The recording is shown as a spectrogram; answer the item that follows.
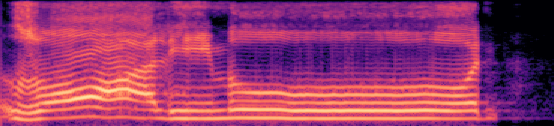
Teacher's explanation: ظالی, ظا حروف مستعلیہ پر پڑھیں گے, ظالمون. میم کے بعد واو مدہ ایک الف کی مقدار لمبا کر کے پڑھا جائے گا. اس کے بعد ہے نون کے اوپر زبر, جب یہاں پہ وقف کریں گے تو نون ساکن ہوگا.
